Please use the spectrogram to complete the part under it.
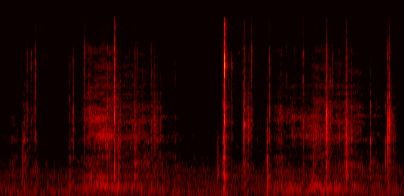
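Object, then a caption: Solid bar of soap. The edge of a large solid white soap slab is shaved with a red-handled vegetable peeler, producing curls. Two soft, hissy scraping passes are broken up by sharp, dry clicks and ticks. The sound is quiet and mostly high-pitched, with almost no low end.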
